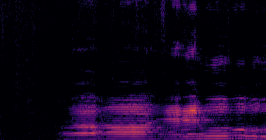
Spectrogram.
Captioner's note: chanting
